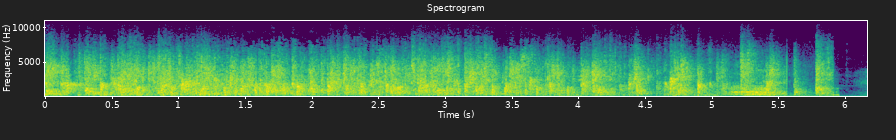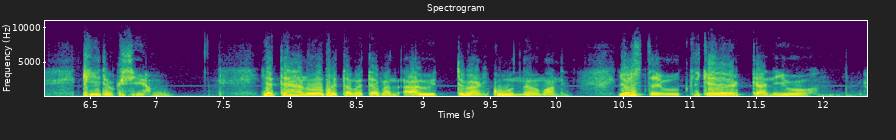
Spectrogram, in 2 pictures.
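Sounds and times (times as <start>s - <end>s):
audience applause after a radio play: 0.0s - 6.0s
speech: 7.8s - 12.1s.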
